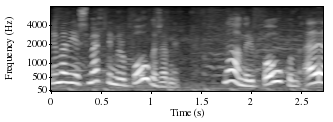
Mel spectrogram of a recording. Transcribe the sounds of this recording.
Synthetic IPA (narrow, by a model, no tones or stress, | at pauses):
nɛːmaθiḁsmɛl̥t̪ɪmjɛɾawpoːwkasat̪nɪ̰ | namjɛɾipoːwkʏmɛ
